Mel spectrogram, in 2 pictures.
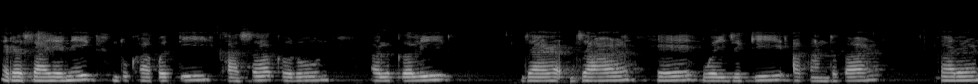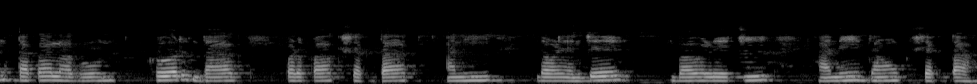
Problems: none marked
